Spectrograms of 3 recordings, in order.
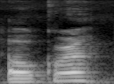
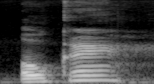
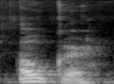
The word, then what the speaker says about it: ochre: i'm gonna use that burnt okra i know you guys are teaching me how to say this word burnt ochre ochre and i'm gonna use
